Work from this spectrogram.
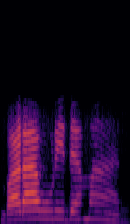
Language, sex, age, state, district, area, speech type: Odia, female, 30-45, Odisha, Kalahandi, rural, conversation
